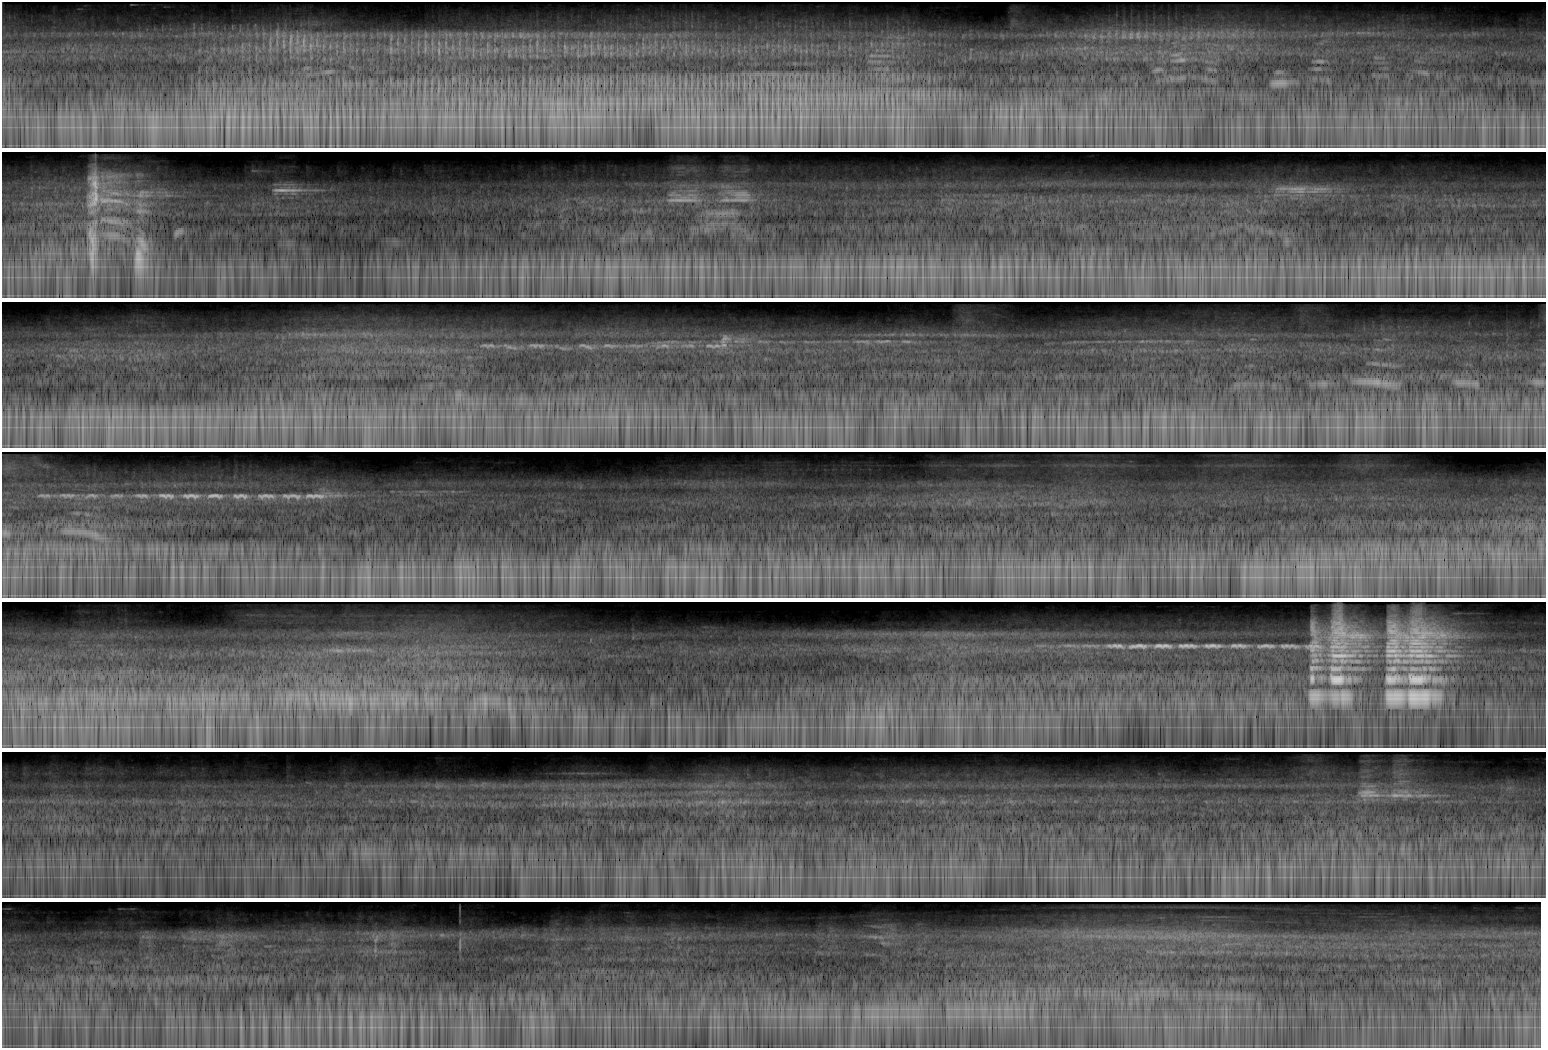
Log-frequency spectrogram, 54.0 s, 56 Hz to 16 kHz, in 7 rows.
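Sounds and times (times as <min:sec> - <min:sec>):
street traffic: 0:00.0 - 0:54.0
bus horn blasts: 0:36.4 - 0:38.3.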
